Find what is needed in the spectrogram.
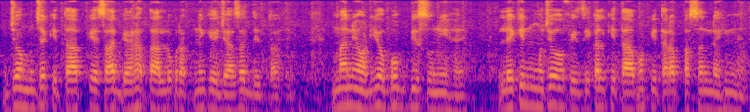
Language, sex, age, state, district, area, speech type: Urdu, male, 18-30, Maharashtra, Nashik, urban, spontaneous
